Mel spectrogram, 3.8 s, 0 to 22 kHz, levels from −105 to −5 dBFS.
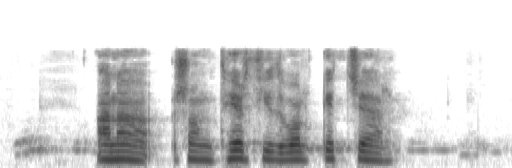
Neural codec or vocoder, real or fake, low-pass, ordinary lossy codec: vocoder, 44.1 kHz, 128 mel bands, Pupu-Vocoder; fake; 7.2 kHz; Opus, 64 kbps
